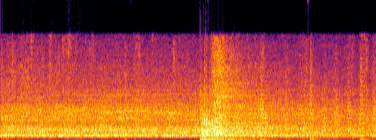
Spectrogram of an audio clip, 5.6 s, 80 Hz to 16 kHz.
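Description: Stadium crowd noise from the EA Sports College Football 26 video game, a steady broadband murmur with a swell near the middle, heard at a kickoff after a score.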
